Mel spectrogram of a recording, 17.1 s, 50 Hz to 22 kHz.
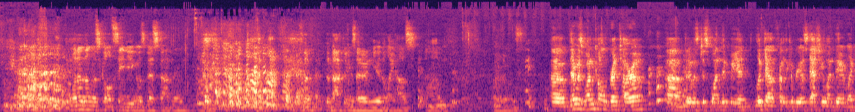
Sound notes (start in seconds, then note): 0.0 audience laughs; 3.9 audience laughs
